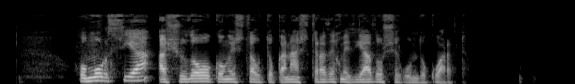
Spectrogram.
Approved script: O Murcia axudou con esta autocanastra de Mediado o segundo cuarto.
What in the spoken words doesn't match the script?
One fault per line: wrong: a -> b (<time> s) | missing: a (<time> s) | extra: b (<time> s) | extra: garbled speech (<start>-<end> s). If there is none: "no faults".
no faults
